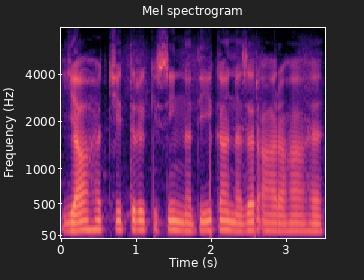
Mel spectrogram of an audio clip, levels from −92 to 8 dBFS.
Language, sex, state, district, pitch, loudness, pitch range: Hindi, male, Jharkhand, Ranchi, 120 Hz, -20 LUFS, 115-130 Hz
